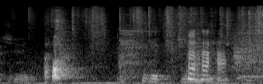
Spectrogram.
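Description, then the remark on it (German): A dog, Edgar, lets out two short bursts, a sharp bark followed a second later by a higher, whining whimper, over a low, steady background, in a home office in an apartment. “Und mit dabei ist dann auch Hund Edgar.”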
